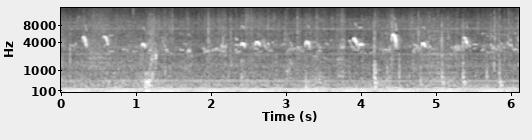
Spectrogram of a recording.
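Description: Newly hatched chicks, mostly Japanese quail, peeping in short, high chirps, about two a second, scattered and uneven, with a faint steady low hum underneath.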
